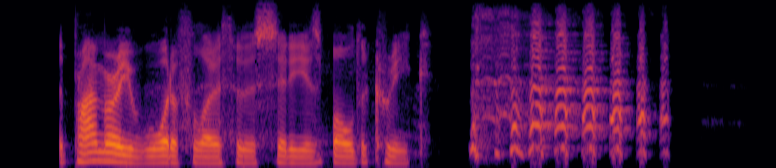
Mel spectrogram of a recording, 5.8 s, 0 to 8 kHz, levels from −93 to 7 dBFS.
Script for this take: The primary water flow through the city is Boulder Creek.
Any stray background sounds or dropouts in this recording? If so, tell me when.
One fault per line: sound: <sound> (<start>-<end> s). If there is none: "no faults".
sound: laugh (3.5-5.1 s)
